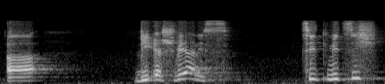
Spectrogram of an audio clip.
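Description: Male religious teacher, high voice, emphatic, repeats points and quizzes his class. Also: animated, slow pace, a bit bright. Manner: emphatic, repeats key phrases, asks rhetorical questions; searches for German words and asks students. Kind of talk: religious lesson to students.

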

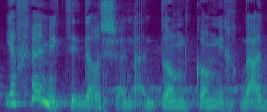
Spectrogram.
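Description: Older lady professor reading literature, super quick, croaky low-end fry. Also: sing-song, a little mellow, soft background music. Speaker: translator, retired professor.

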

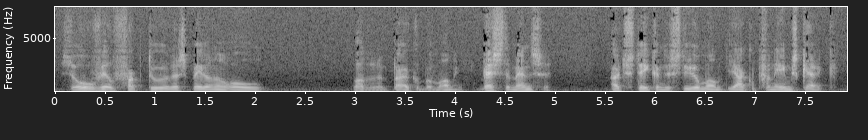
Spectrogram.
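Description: An actor playing a devout, driven sixteenth-century Dutch ship's captain in a radio play. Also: male voice, on the low side, normal speed, a little mellow, husky. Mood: earnest, evasive. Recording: noisy old radio play recording.

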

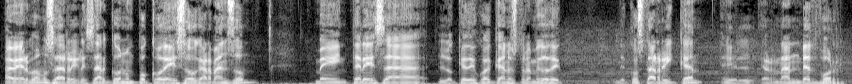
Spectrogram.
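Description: A male radio host, talking bluntly and with jokes. His voice is bright and forceful. Soft music plays underneath. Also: medium pitch, fairly even intonation, moderate pace. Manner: blunt, joking, speaks to listeners as brody. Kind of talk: casual radio call-in talk.

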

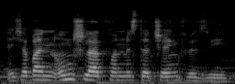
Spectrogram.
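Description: A woman's voice: mid-range voice, a little fast, a bit bright, soft background music, natural voice. An actress playing a tough, streetwise young woman, narrating a radio drama in a wry, matter-of-fact way. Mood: casual, deferential.

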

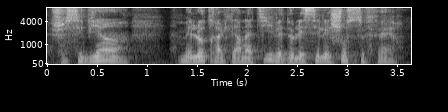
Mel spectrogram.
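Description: Husky, determined young apprentice played by a man. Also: medium pitch, normal speed, natural voice. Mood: defiant. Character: Chris, stubborn, determined young apprentice fighter. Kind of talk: audio drama acting.

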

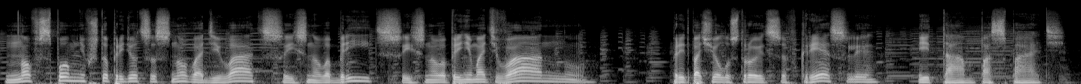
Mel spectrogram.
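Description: A man narrating a humorous story as a scripted reading, theatrical in delivery, with drawn-out words and emphatic swings. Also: fairly low pitch, fairly bright tone. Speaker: audiobook narrator. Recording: music behind the voice. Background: music.

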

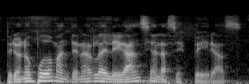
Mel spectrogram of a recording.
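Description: An actor playing a bawdy, melancholic travesti poet in their forties in a theatrical, confessional radio drama. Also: male voice, mid-range voice, sing-song, quick pace. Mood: weary, bitter. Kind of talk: radio drama dialogue and monologue.

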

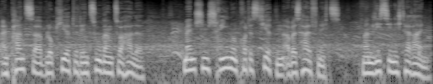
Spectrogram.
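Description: A man reading literary radio drama narration in a measured, calm way. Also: mid-range voice, over a noisy crowd, very noisy.

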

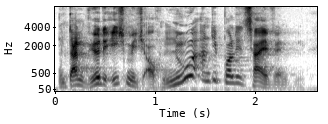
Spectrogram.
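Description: An actor playing a condescending, officious government director in a radio play, mocking and dismissive. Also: male voice, mid-range voice, huge pitch swings, brisk, sharp tone, slightly rough, exaggerated voice.

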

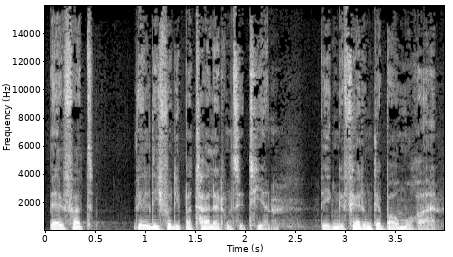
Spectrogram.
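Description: An actor playing a burdened, pleading party secretary in a restrained German radio drama, with a husky voice. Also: male voice, on the low side, fast, no room sound, clean studio sound. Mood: troubled, pleading.

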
